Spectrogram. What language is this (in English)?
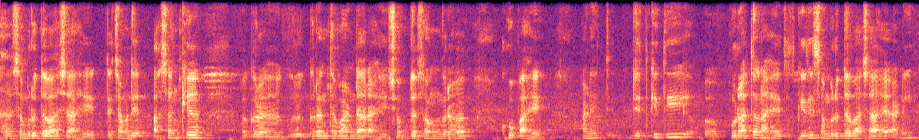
Marathi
